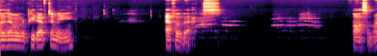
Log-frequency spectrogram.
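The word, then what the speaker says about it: f(x): mean right okay well this f parenthesis x is actually said as f of x so why does everyone repeat after me f of x awesome all right say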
